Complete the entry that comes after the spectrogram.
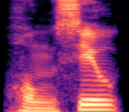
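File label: "紅燒", Cantonese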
